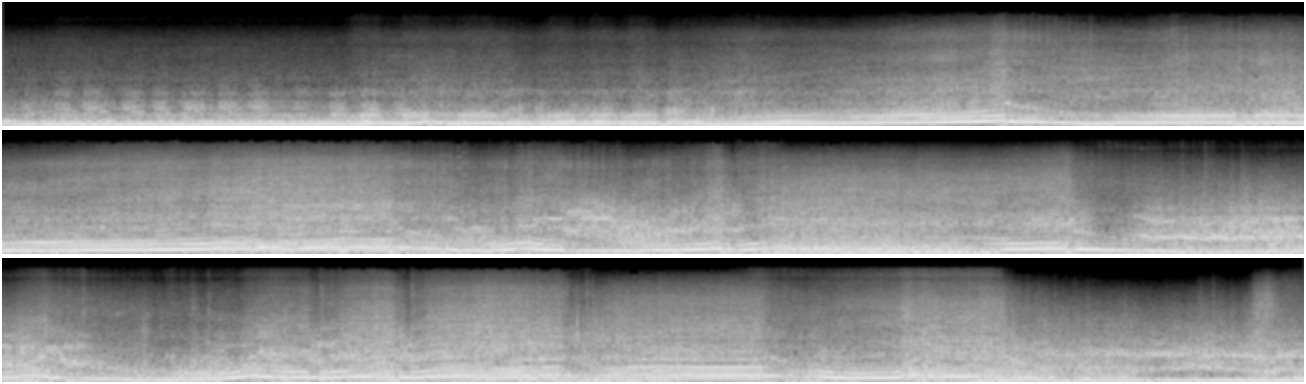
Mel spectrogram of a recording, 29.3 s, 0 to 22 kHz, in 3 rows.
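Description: Turbocharged SR20DET four-cylinder engine of a Nissan Silvia drift car (TD06 turbo), heard from inside the cabin. It runs at a steady low note for the first few seconds, then the revs climb and drop sharply over and over as the car is driven sideways, with tyre squeal.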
